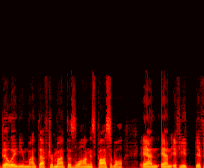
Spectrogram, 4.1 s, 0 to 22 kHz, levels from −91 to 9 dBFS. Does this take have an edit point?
no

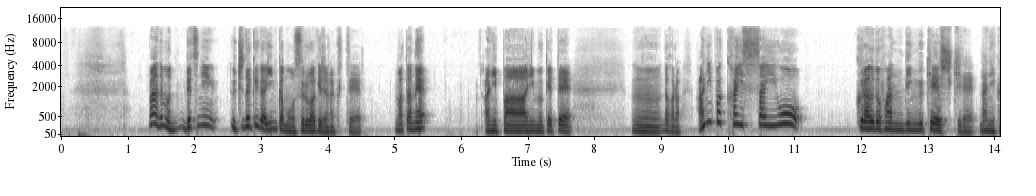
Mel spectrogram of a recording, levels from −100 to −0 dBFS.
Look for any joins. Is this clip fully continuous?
yes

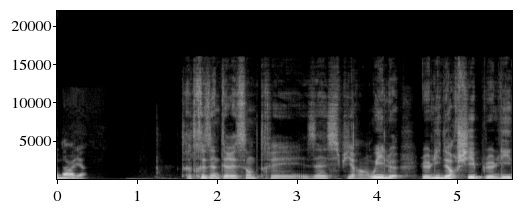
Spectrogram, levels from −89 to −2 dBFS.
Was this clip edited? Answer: yes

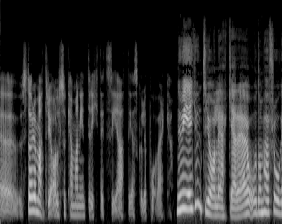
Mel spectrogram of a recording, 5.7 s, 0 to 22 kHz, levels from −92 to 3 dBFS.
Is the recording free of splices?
no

